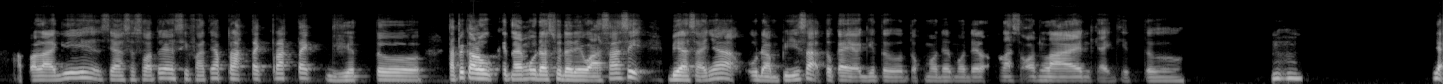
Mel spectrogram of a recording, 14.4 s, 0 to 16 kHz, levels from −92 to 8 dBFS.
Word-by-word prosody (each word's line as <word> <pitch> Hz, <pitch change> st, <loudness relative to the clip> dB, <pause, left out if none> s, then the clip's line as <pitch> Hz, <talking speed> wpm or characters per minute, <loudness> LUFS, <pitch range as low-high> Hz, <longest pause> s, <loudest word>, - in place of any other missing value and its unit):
apalagi 165 Hz, +8 st, 0 dB
yang 140 Hz, -1 st, -1 dB
sesuatu 145 Hz, +2 st, -6 dB
yang 180 Hz, -1 st, 0 dB
sifatnya 160 Hz, +2 st, -5 dB
praktek-praktek 180 Hz, +2 st, -2 dB
gitu. 125 Hz, +1 st, -1 dB, 0.2 s
Tapi 150 Hz, +7 st, +4 dB
kalau 175 Hz, -4 st, +9 dB
kita 160 Hz, -3 st, +2 dB
yang 160 Hz, -, -1 dB
udah 155 Hz, -2 st, +7 dB
sudah 150 Hz, -2 st, +3 dB
dewasa 130 Hz, +6 st, +3 dB
sih 405 Hz, -, +3 dB, 0.3 s
biasanya 135 Hz, +3 st, +3 dB, 0.3 s
udah 130 Hz, -4 st, -1 dB
bisa 140 Hz, +3 st, -1 dB
tuh 135 Hz, -, -4 dB
kayak 120 Hz, -3 st, +1 dB
gitu 115 Hz, -2 st, -8 dB
untuk -, -, -17 dB
model-model 110 Hz, 0 st, -8 dB, 0.2 s
kelas 120 Hz, -1 st, -9 dB
online 115 Hz, -1 st, -2 dB
kayak 115 Hz, -, -11 dB
gitu, 105 Hz, +1 st, -14 dB, 0.9 s
mhm. 180 Hz, 0 st, -5 dB, 1.3 s
Ya. -, -, +2 dB
135 Hz, 120 wpm, -24 LUFS, 120-170 Hz, 1.3 s, kalau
